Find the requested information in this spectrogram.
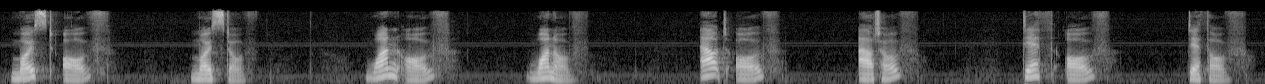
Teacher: the phrases most of one of out of death of but in sentences these phrases will usually become linked together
